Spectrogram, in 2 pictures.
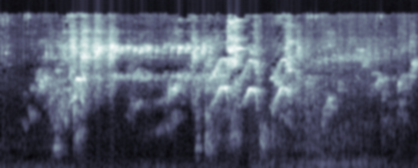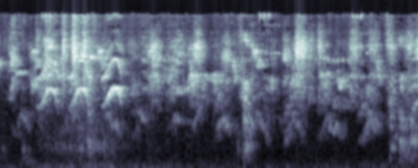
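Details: Pet grey parrot talking non-stop all day: a busy run of squawks, chirps and whistled syllables with speech-like bursts, tumbling along several times per second with brief pauses.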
